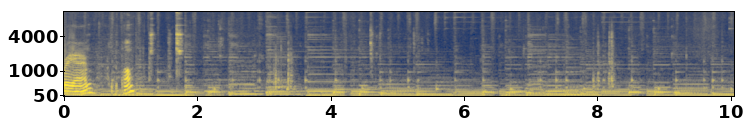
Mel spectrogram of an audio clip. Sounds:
music, speech

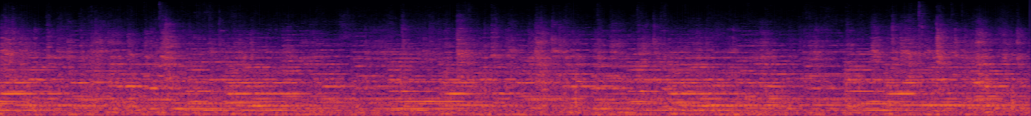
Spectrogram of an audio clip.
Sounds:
change ringing (campanology)

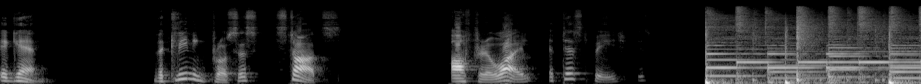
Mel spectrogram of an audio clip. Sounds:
speech, music

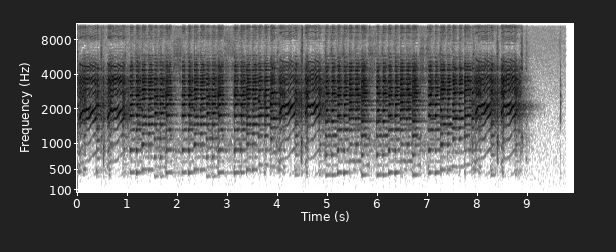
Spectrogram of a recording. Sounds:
music

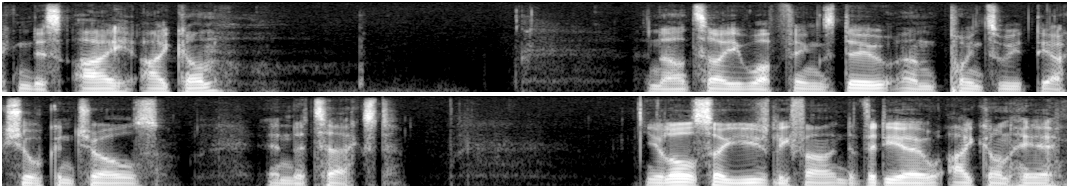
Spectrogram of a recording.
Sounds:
speech, inside a small room

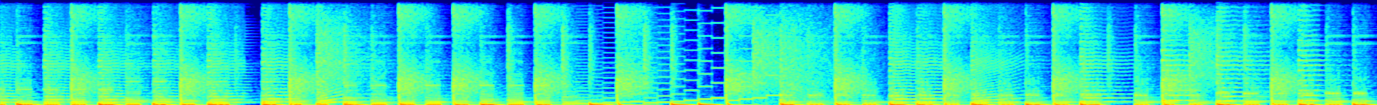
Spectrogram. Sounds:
music

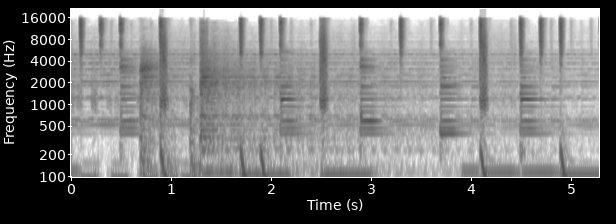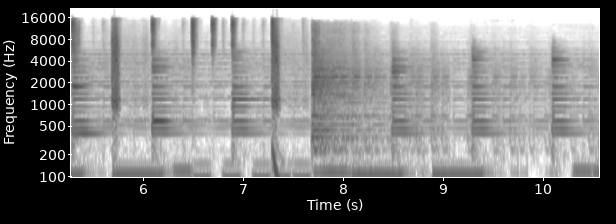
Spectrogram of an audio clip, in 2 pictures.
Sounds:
music, musical instrument

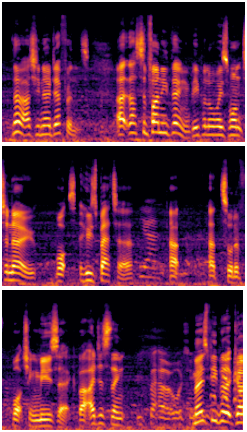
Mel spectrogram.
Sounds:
speech

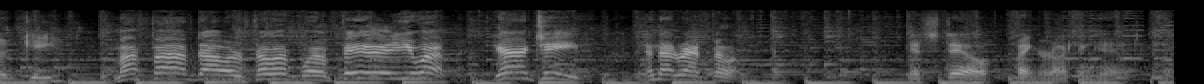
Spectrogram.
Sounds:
speech, music

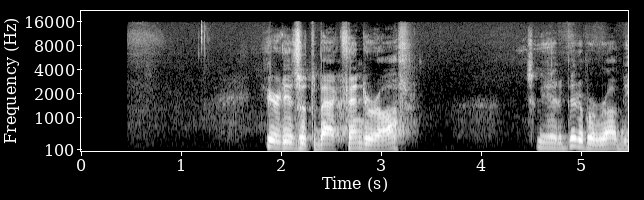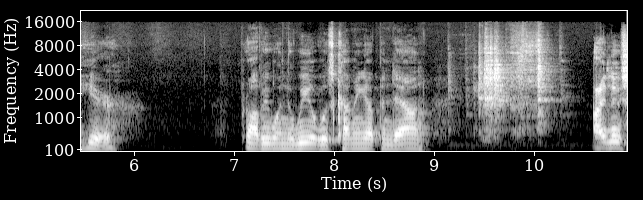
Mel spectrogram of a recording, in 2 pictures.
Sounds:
speech

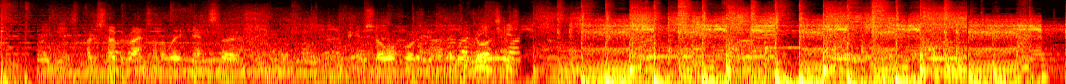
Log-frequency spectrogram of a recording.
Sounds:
speech, music

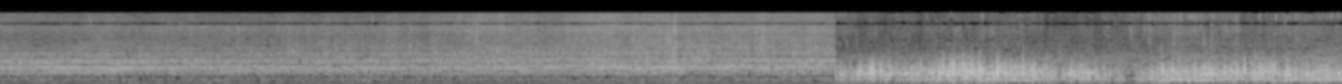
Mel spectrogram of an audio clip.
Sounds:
wind, water vehicle, wind noise (microphone), motorboat

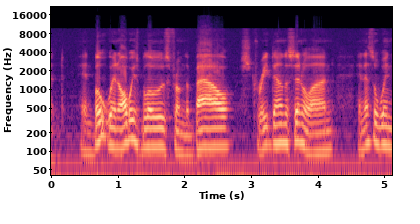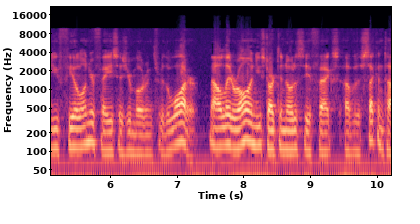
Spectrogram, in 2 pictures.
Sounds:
speech

